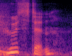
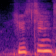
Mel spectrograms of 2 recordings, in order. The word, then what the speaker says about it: Houston: Let's go to Houston. Houston, Texas. – It's Houston. – Sorry, Houston. So no, so we don't pronounce the H on that? – Not in Texas. You wouldn't say Houston.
